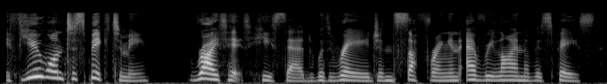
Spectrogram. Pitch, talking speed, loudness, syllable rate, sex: 200 Hz, 210 wpm, -23 LUFS, 4.8 syllables/s, female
